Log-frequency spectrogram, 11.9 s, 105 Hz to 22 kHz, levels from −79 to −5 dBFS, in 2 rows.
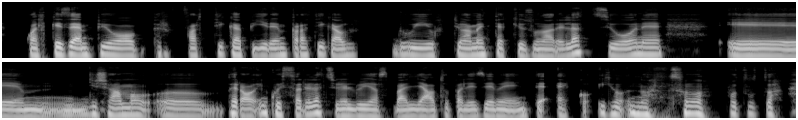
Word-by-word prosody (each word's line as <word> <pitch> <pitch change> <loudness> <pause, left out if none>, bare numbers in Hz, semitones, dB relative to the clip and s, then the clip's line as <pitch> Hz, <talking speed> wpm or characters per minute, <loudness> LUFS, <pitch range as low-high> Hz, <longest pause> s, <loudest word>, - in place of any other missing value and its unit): qualche 140 +1 +1
esempio, 135 -2 +4
per 150 -2 -11
farti 140 +3 -4
capire. 135 -2 0
In 135 - +1
pratica 140 -2 0
lu 130 - -2 0.3
lui 140 -2 0
ultimamente 140 +1 0
ha - - -7
chiuso 130 -2 -5
una 125 -1 +1
relazione 145 0 +1 0.5
ehm, 120 - +1
diciamo, 140 - +1
uhm, 125 -2 -2
però 125 0 +4
in 175 - 0
questa 145 -4 0
relazione 155 -5 +1
lui 125 0 +1
ha 120 - 0
sbagliato 115 0 0
palesemente. 120 0 -1
Ecco, - - -7
io 155 -3 -1
non 155 -4 +3
sono 165 -4 0
potuta 155 -1 -5
135 Hz, 150 wpm, -26 LUFS, 125-145 Hz, 0.5 s, esempio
